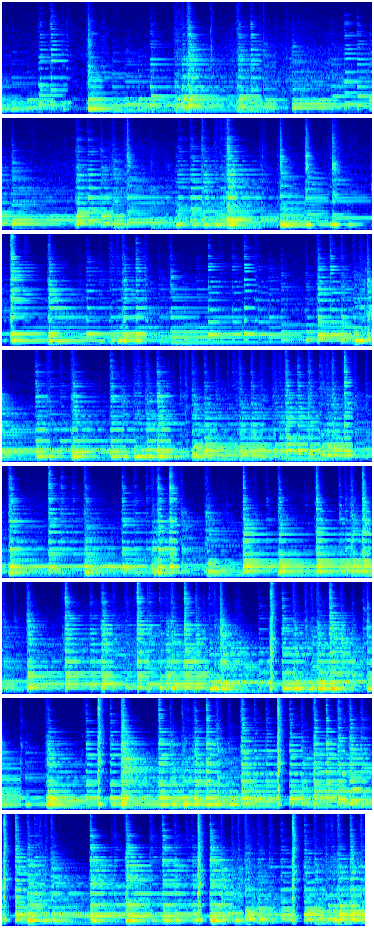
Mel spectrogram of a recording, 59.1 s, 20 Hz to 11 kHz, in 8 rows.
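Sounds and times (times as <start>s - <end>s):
classical guitar playing: 0.0s - 59.0s.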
